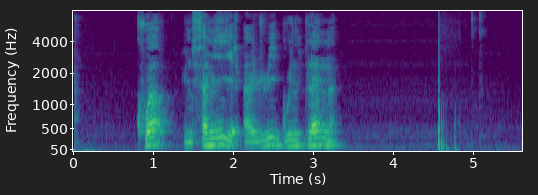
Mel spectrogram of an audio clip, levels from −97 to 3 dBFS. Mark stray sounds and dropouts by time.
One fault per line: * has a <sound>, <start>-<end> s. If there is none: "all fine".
* has a thud, 4.6-4.9 s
